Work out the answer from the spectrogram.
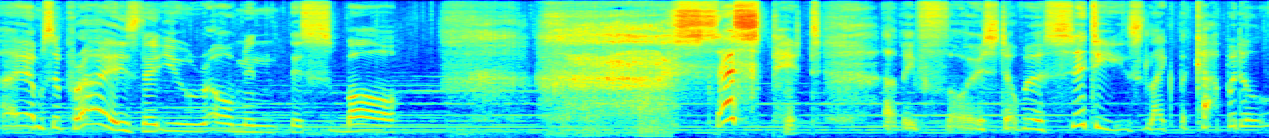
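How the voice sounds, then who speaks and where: A woman playing a sly, mocking schemer in a fantasy audio drama, with theatrical, drawn-out delivery over music. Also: medium pitch, big pitch swings, gravelly, exaggerated voice. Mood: coaxing. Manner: theatrical, drawn out, swooping from whispers to cries. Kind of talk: fantasy audio roleplay acting. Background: music behind the voice.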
